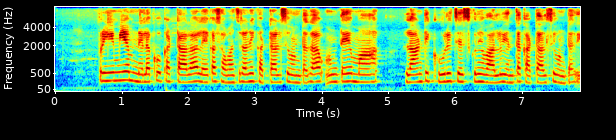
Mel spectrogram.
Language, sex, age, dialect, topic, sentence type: Telugu, female, 25-30, Telangana, banking, question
